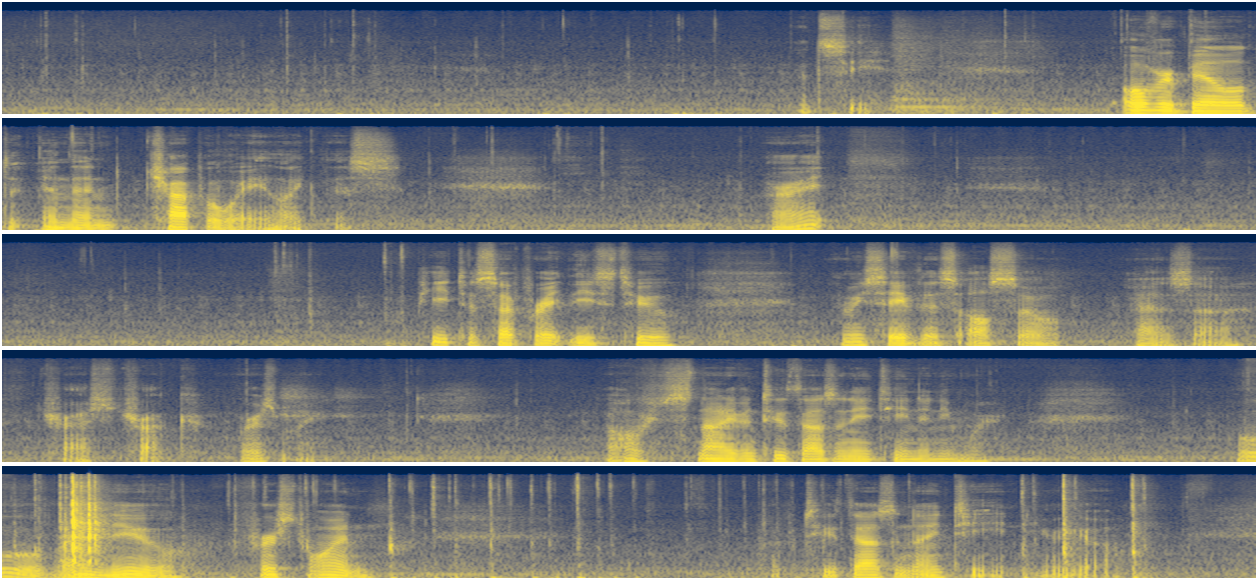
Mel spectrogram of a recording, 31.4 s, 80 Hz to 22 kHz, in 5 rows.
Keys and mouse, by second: 0.2 space, 1.1 click, 1.4 middle click, 1.7 space, 2.7 s, 3.4 space, 6.1 middle click, 6.5 space, 8.8 shift+middle click, 12.6 shift+click, 14.6 p, 15.2 click, 16.6 ctrl+s.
